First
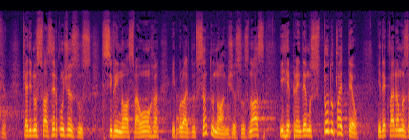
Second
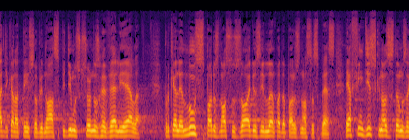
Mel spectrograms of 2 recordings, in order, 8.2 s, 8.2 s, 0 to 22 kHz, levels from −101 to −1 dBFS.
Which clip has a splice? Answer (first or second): first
